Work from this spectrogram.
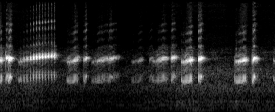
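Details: Frogs in a paddy field give a quick run of ringing croaks, one long rising note early on, then choppy repeated bursts with brief pauses.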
